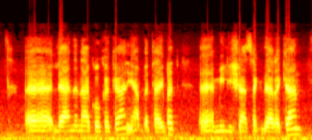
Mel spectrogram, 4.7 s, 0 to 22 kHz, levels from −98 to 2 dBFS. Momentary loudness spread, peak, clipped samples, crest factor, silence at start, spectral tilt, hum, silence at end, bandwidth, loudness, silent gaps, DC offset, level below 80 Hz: 6 LU; 0 dBFS; 0.2%; 12 dB; 0 s; -3.5 dB/octave; none; 0.05 s; 12.5 kHz; -11 LUFS; none; under 0.1%; -30 dBFS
